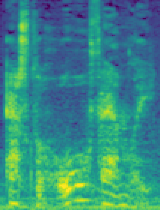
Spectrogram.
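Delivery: hushed conspiratorial whisper. A narrator's reading. Uncle Vernon tips off Desmond in secret, whispering. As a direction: breathe it like a secret tip. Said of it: "he whispered".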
